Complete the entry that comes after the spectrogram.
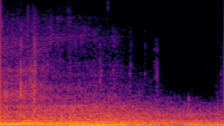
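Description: A car engine rumbles with a deep, steady drone, then the low roar eases off and thins as the car drives out of Korsør station and turns left toward Tornborgvej, leaving a quieter hum. No one speaks.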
